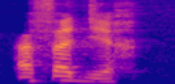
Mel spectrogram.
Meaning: to make tasteless, insipid or bland
- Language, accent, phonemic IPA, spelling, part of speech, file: French, France, /a.fa.diʁ/, affadir, verb, LL-Q150 (fra)-affadir.wav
